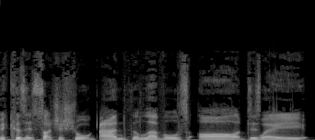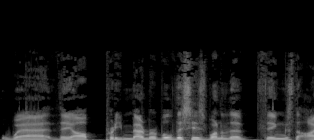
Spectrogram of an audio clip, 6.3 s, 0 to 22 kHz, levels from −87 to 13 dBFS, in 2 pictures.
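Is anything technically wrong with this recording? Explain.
Yes. Damaged data in a compressed stream occurs twice, at 0.95 to 0.97 s and 2.58 to 2.60 s. Corrupted bytes there make the decoder misread its frames and lose sync until it finds the next header, so the speech is broken by a brief glitch about 20 ms long each time.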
